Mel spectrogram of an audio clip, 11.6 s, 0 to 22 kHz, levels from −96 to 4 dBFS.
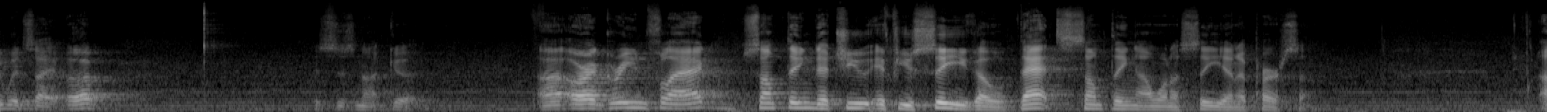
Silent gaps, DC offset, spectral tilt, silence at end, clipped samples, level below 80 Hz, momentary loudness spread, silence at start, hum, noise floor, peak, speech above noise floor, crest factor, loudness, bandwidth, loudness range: none; under 0.1%; -5 dB/octave; 0 s; under 0.1%; -70 dBFS; 22 LU; 0 s; none; -64 dBFS; -14 dBFS; 26 dB; 24 dB; -37 LUFS; 17.5 kHz; 14 LU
